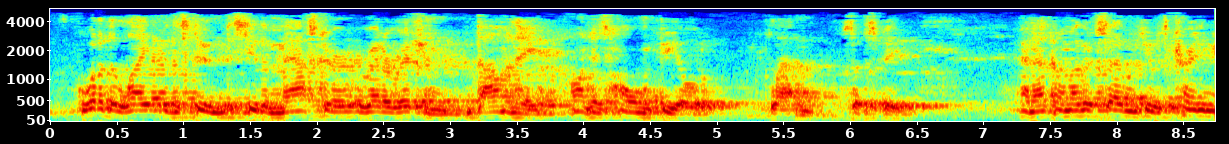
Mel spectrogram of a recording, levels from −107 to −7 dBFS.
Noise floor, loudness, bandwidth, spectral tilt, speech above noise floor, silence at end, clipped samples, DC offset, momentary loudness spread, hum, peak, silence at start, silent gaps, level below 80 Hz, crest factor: -38 dBFS; -16 LUFS; 5.2 kHz; -8 dB/octave; 23 dB; 0 s; under 0.1%; under 0.1%; 7 LU; none; -4 dBFS; 0 s; none; -52 dBFS; 12 dB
